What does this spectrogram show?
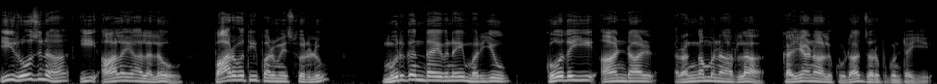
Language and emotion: Telugu, neutral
